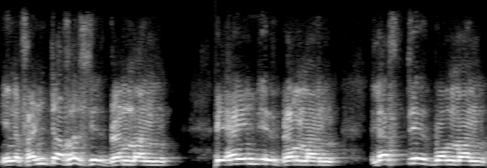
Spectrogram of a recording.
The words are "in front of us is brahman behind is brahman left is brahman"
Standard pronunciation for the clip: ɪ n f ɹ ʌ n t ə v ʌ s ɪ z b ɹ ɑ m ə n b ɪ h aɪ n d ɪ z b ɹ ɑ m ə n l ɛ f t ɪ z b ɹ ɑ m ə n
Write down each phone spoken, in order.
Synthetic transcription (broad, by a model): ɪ n f ɹ ʌ n t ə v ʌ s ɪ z b ɹ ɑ m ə n b ɪ h aɪ n d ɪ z b ɹ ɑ m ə n l ɛ f t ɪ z b ɹ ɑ m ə n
